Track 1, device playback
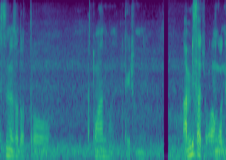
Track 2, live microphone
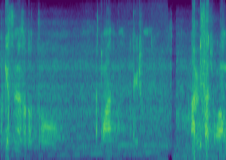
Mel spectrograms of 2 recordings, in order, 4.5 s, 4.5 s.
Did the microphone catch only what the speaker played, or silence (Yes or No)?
Yes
